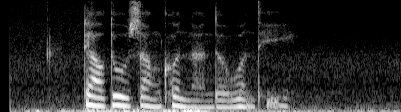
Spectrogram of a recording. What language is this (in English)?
Chinese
